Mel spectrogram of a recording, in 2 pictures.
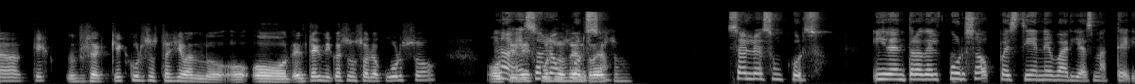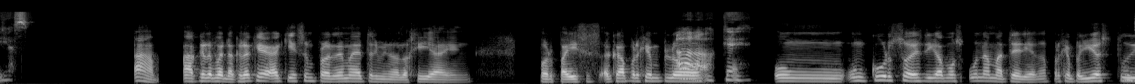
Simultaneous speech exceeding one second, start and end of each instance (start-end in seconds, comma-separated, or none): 4.9-6.1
